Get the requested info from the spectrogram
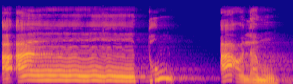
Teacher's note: نون ساکن کے بعد حروف اخفا کے 15 حرفوں میں سے تا ہے، اس کو ناک میں آواز کو چھپا کر پڑھیں گے۔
